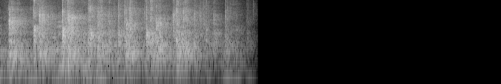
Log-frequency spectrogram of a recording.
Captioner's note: audience clapping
